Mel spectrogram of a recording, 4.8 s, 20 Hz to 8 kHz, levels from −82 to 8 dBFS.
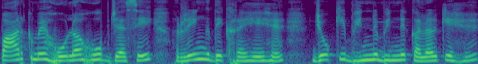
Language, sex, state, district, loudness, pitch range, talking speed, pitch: Hindi, female, Bihar, Gopalganj, -17 LUFS, 190-235 Hz, 175 wpm, 215 Hz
